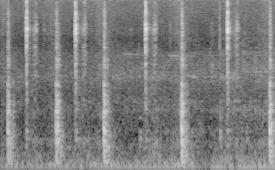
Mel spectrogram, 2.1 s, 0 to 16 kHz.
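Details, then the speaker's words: 1997 Ford Panther-platform car: dull thumps about twice a second as a loose throttle cable lets the gas pedal hit the floorboard; fix is tightening the cable or a zip-tie trick. "That's the gas pedal hitting the floorboard."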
